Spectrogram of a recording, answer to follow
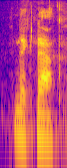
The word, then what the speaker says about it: knickknack: Knick-knack.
